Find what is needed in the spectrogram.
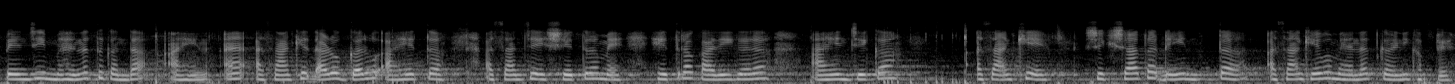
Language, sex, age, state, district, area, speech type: Sindhi, female, 18-30, Rajasthan, Ajmer, urban, spontaneous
